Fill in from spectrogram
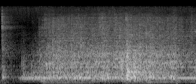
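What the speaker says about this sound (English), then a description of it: "It's always good to treat your blender with love and be sure to turn it down." A blender whirs steadily while making pesto, a loud, continuous motor drone with a churning, watery texture throughout.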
